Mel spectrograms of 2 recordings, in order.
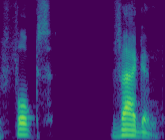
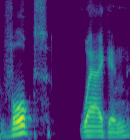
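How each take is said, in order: First: The W is said with a V sound. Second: The W is said with an English W sound. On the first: "is actually a Volkswagen... the W is actually a V sound" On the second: "when you drive a"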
